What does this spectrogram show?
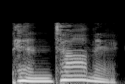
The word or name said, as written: pentomic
